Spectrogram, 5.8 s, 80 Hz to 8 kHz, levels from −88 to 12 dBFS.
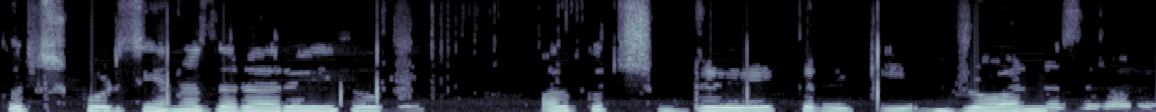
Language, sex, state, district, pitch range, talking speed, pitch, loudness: Hindi, female, Chandigarh, Chandigarh, 220-240 Hz, 155 wpm, 230 Hz, -13 LUFS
